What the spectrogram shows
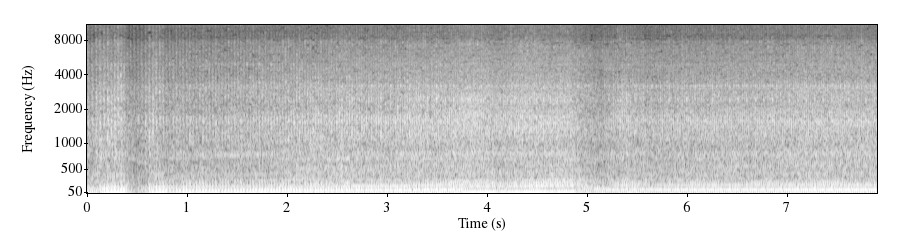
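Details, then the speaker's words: Massey Ferguson MF30 tractor diesel restarted and refilled after running completely out of oil when the drain plug fell out: steady, even low idle with no knocks or rattles; it sounds unchanged and healthy. "It doesn't sound bad. Doesn't sound any different than it used to."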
